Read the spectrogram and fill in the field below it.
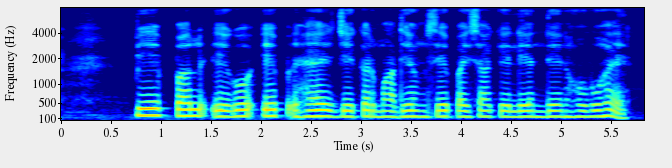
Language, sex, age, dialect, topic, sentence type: Magahi, male, 36-40, Southern, banking, statement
